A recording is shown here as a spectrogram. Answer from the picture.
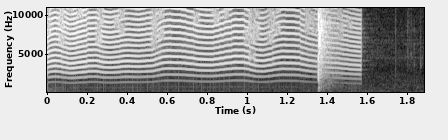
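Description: A loud fly buzzes steadily with a wavering whine for about a second and a half, then a sharp tap sounds and the buzzing stops abruptly, leaving silence.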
